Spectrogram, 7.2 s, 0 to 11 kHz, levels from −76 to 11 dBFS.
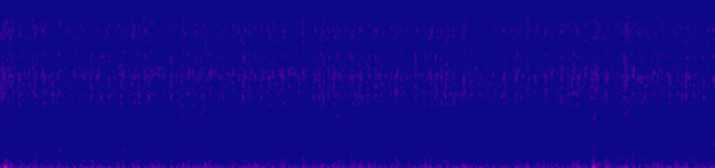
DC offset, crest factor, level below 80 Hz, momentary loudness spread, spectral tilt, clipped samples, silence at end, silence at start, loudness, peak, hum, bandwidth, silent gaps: under 0.1%; 22 dB; -70 dBFS; 2 LU; -2 dB/octave; under 0.1%; 0 s; 0 s; -60 LUFS; -40 dBFS; none; 11 kHz; none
